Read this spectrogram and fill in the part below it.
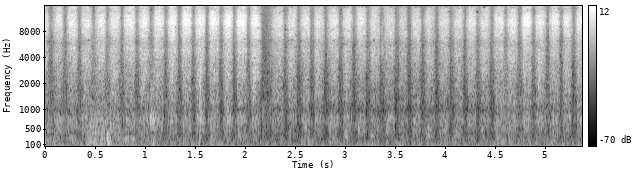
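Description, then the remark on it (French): A toothbrush scrubs a stain on a doll in quick, steady back-and-forth strokes, a dry bristly rasp repeating about four times a second, with a brief break partway through. No one speaks. “Et la brosse à dents, elle va servir à quoi, par exemple?”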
